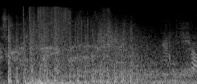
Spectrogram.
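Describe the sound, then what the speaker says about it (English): Loud, dense bursts of gunfire from an Apex Legends match crackle close by in rapid succession, with the player's voice briefly audible over the shooting. "I'm getting shot."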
